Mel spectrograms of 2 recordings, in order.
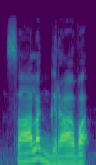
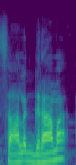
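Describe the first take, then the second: First: The last syllable begins with a v sound. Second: The last syllable begins with an m sound. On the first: "The correct pronunciation of uh, this is Salagrava" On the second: "Some people say Salagrama"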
